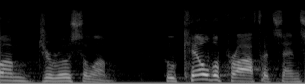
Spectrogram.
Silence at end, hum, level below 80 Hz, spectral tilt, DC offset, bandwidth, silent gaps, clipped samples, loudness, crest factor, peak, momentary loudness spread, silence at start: 0 s; none; -62 dBFS; -6 dB/octave; 3%; 14 kHz; none; under 0.1%; -32 LUFS; 18 dB; -14 dBFS; 14 LU; 0 s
